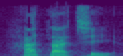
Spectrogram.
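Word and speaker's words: 二十歳: Então eles falavam Hatachi, Hatachi.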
